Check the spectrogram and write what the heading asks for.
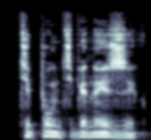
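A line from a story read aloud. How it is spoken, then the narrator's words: Muttered. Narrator (Russian): пробормотал Вишняк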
